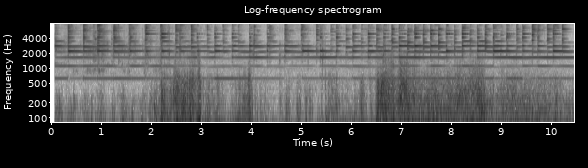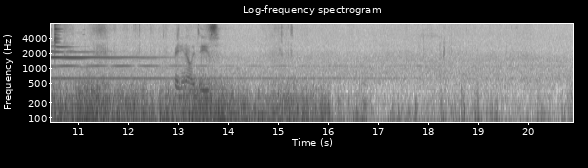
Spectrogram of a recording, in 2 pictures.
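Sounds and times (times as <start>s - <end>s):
wheels clicking over rail joints: 0.1s - 10.8s
heavy low rumbling: 0.1s - 17.7s.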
